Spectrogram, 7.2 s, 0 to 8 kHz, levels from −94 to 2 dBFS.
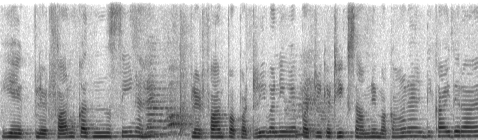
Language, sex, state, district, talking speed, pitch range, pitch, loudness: Hindi, female, Maharashtra, Washim, 185 wpm, 205-240 Hz, 220 Hz, -19 LUFS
